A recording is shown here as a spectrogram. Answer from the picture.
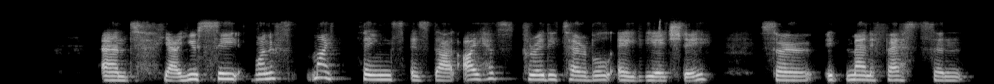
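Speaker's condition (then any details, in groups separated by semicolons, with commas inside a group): No condition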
